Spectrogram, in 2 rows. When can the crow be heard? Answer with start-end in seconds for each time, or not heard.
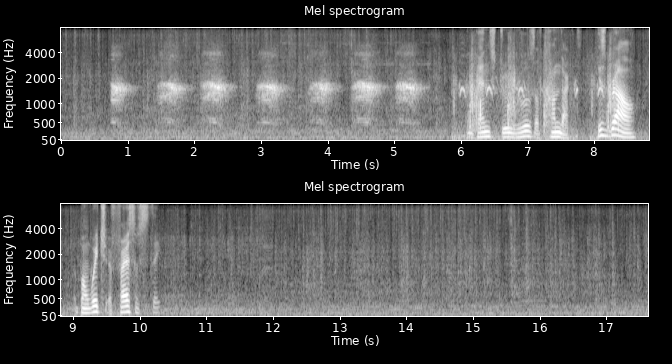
0.7-8.5.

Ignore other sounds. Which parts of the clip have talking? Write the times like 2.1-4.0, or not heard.
6.0-10.2.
